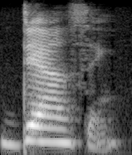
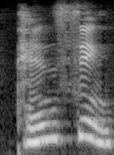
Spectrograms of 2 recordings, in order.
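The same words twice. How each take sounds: First: The first syllable is strong and the second is weak. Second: Both syllables are said with similar weight. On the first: The speaker calls it right. "갔다 오죠" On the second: The speaker calls it wrong. "dancing이 아니라"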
